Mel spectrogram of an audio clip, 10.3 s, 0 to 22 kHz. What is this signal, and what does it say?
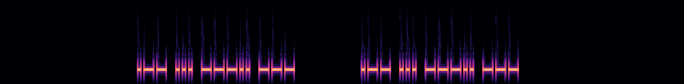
Morse code, heard as a keyed tone, about 25 wpm, 700 Hz. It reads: WS8O WS8O
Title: USA Call Signs - 4 Characters - Repeated 2x - 25wpm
